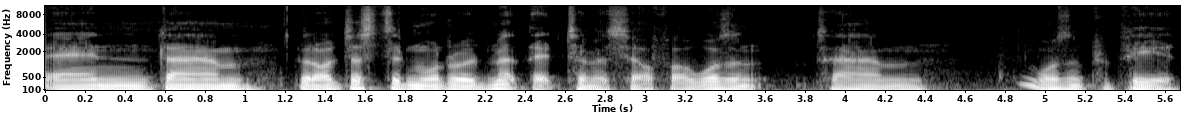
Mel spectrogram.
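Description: With a New Zealand accent, a man speaks at a fairly slow pace and fairly low pitch in a dark, mellow tone, with monotone, flat intonation and very even loudness. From New Zealand, Christchurch. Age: 60s. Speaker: recovering alcoholic. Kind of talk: personal testimony interview. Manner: halting, many fillers.

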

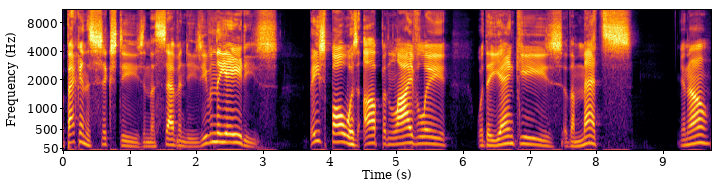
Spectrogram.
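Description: A man speaks at a fairly slow pace with a fairly high pitch and very wide pitch swings. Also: very clean recording, silent background. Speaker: solo podcaster doing a comedic persona. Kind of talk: angry profane rant about baseball and America's decline. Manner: put-on accent, riffing in character; heated, swearing, emphatic punchy fragments.

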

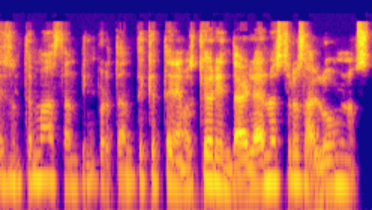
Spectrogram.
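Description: The voice is a woman's, fairly low in pitch. The sound is dry and close, with no echo. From Costa Rica. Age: 20s. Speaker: dancer and dance teacher. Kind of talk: interview conversation. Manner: animated.

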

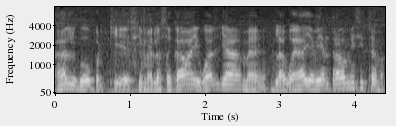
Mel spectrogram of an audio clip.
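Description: A man talks at a fairly quick pace with a Chilean accent, his pitch fairly high and ordinary in its variation. Music plays in the background. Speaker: podcast co-host. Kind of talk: casual chat.

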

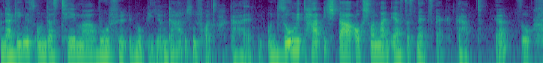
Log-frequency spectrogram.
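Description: Somewhat breathy and very deep in pitch, a woman speaks at a fairly quick pace with hardly any pauses and ordinary pitch variation. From Rhineland, Germany (Bonn). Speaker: real estate sales consultant. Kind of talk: casual interview. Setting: in person with host. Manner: fast.

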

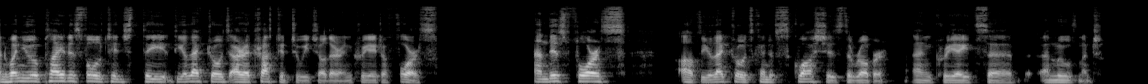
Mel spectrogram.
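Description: A man with an Irish accent at a medium pitch, lively intonation and a fairly quick pace, in a very clean recording with a silent background. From Ireland. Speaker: biomedical engineering researcher. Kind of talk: interview.

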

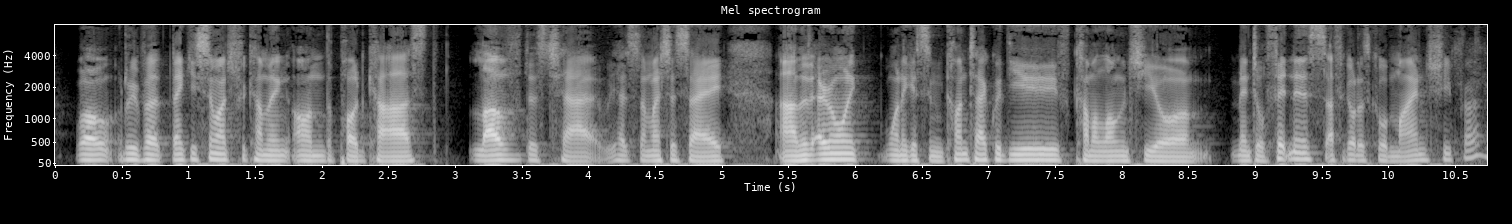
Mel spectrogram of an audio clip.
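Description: Very clean and silent in the background, this recording has a man with an Australian accent speaking at a fairly low pitch. He keeps a fairly quick pace and fairly even intonation. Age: 20s. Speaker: podcast host. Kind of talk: casual interview.

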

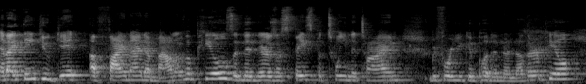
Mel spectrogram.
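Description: Very fast speech with fairly even intonation and noticeable background noise. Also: woman, medium pitch for a woman. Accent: American. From Texas. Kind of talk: casual chat.

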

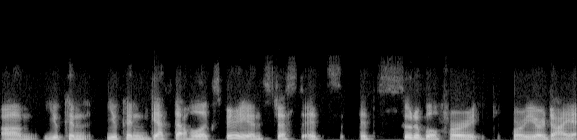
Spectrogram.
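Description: A woman with an American accent and an unremarkable speaking voice, fairly low-pitched, at a fairly slow pace, with fairly even intonation and very even loudness. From United States. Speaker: cookbook author and food influencer. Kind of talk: casual interview chat.

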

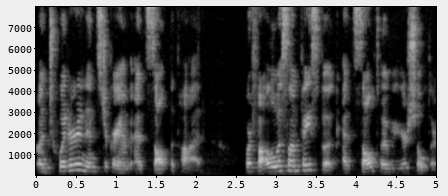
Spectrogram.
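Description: A woman with a fairly high voice. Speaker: podcast co-host. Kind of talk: casual chat; reading aloud. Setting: studio. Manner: loud.

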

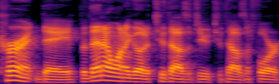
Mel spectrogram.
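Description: A man's unremarkable speaking voice at medium pitch, lively in intonation and moderate in pace. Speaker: podcast host. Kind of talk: interview, casual chat.

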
